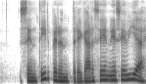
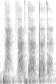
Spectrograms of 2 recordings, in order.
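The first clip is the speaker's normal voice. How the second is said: breathy ta ta ta, very soft like toy smashing; unvoiced little smashing taps; whispered breaking noises; 29 dB quieter than usual. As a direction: whisper the sound of breaking the box. Acting out breaking the box.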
